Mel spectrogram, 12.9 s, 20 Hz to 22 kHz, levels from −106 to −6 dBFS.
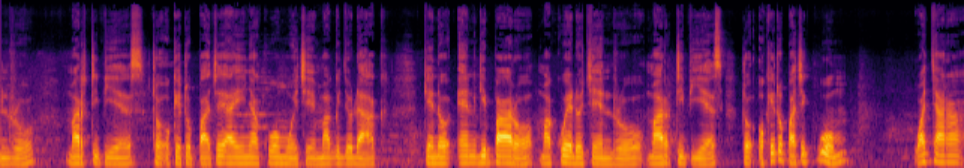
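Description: Listening to this speech recording, nothing stood out as a technical problem at any point.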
